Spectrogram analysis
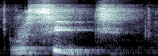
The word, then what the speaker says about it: receipt: received it is received look at this word you have to pronounce it it's pronounced like this re-seat receipt not received it should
